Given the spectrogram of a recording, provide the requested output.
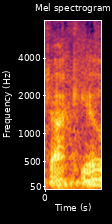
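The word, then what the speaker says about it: Jaquio: So this Jakio thing in Japanese is actually pronounced Jakio, and it means like evil, evil energy lord or something like that.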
